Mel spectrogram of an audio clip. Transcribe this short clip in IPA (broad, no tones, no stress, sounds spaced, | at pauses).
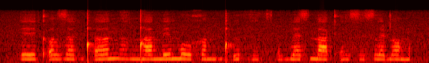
e kʼ ʌ l z ɜ ǃʼ ɜ ŋ a̤ ŋ͡ǃ a n e m o x ʌ n ǃʼ ɨ h ɛ̤ t͡sʼ ə̤ b ɛ s n a kʼ ɛ̤ s ɛ̤ s l ɛ ɖ ʌ m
